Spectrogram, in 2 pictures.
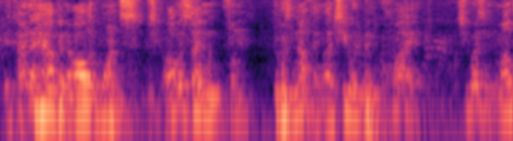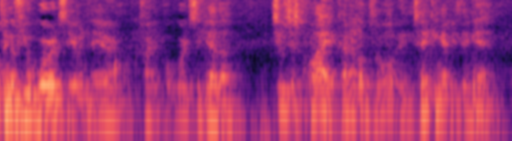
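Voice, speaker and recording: A man's voice: on the high side, mellow. Middle-aged man's echoey father of the bride speech. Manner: storytelling with deliberate pauses and repeated phrases. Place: reception room before an audience. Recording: echoey room, distant mic, audience noise. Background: audience laughter and crowd noise.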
